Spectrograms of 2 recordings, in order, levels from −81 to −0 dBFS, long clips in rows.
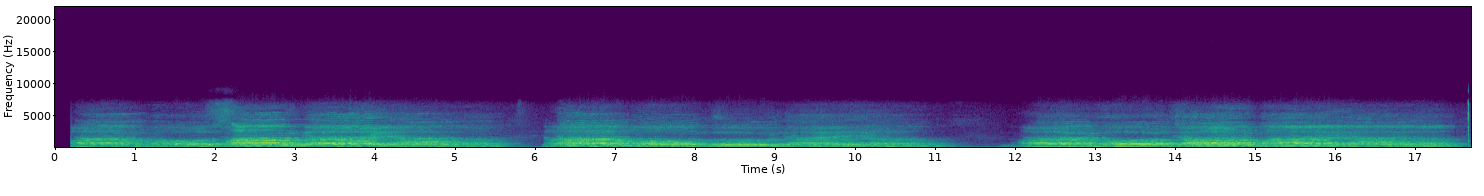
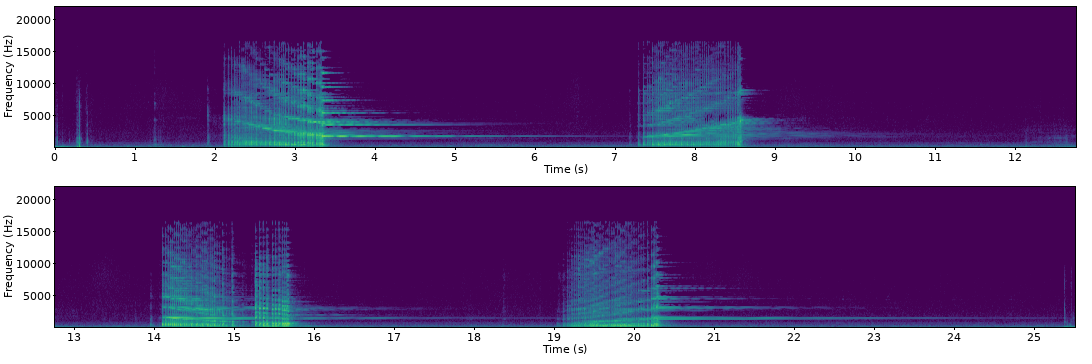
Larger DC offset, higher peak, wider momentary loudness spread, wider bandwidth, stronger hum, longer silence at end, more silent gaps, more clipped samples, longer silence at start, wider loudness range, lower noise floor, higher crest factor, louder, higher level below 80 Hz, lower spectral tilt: neither; about the same, -6 dBFS vs -6 dBFS; second, 10 LU vs 25 LU; second, 8 kHz vs 17 kHz; neither; about the same, 0 s vs 0 s; neither; neither; first, 0.2 s vs 0 s; second, 6 LU vs 15 LU; second, -49 dBFS vs -57 dBFS; second, 16 dB vs 28 dB; first, -22 LUFS vs -27 LUFS; about the same, -56 dBFS vs -56 dBFS; first, -6.5 dB/octave vs -2.5 dB/octave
